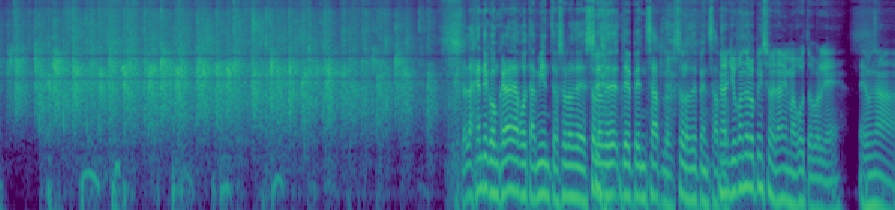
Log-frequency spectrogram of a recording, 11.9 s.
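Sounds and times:
audience applause: 0.0s - 6.5s
laughter: 1.0s - 4.4s, 7.9s - 9.9s
speech: 6.2s - 11.9s.

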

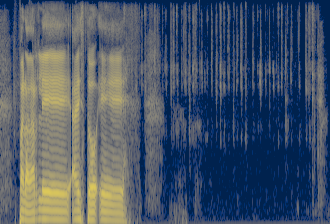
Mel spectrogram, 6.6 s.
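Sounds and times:
speech: 0.4s - 2.6s
typing a message on Telegram: 2.5s - 6.5s.

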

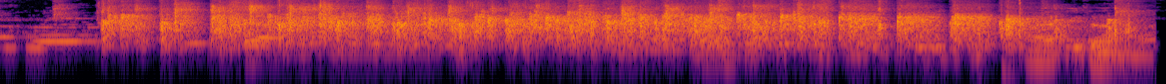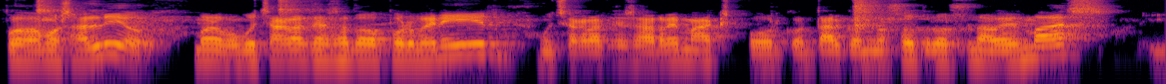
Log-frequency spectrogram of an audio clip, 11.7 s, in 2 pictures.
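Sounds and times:
audience applause: 0.0s - 5.8s
speech: 0.1s - 1.6s, 5.4s - 11.6s.

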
